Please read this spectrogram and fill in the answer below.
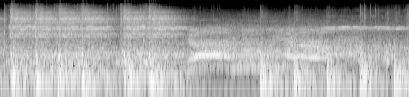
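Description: A baseball cheer song over the stadium speakers with a large crowd shouting along, and sharp rhythmic beats of cheer sticks and drums to the music.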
